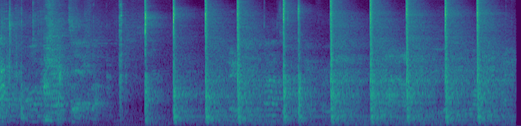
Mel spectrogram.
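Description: A chisel hammers apart an old car part during a repair, sharp repeated metallic blows about twice a second, loud and close, with a voice in the background.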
